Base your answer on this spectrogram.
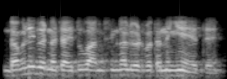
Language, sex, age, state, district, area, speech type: Maithili, male, 18-30, Bihar, Supaul, rural, conversation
